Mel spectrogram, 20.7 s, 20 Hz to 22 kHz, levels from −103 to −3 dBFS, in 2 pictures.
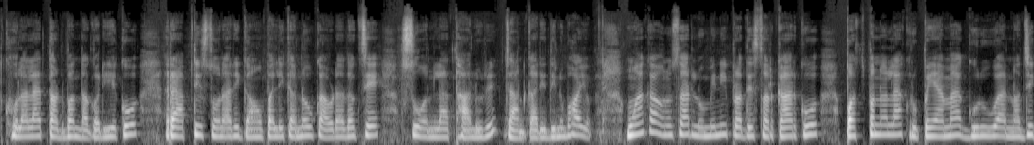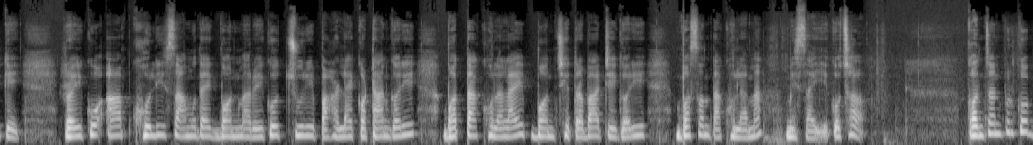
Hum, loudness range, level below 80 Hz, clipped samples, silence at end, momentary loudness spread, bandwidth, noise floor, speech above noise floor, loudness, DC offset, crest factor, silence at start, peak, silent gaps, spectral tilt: none; 1 LU; -66 dBFS; under 0.1%; 0 s; 6 LU; 19 kHz; -51 dBFS; 23 dB; -28 LUFS; under 0.1%; 24 dB; 0.05 s; -4 dBFS; none; -4.5 dB/octave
